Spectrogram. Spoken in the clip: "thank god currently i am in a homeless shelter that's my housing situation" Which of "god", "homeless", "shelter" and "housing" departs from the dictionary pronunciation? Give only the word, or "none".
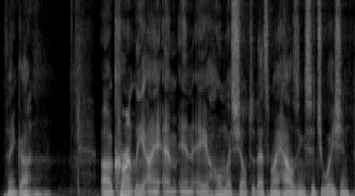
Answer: none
